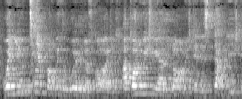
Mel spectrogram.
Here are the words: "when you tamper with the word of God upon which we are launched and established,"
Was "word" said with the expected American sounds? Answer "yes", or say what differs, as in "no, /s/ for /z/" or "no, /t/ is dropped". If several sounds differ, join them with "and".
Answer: yes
